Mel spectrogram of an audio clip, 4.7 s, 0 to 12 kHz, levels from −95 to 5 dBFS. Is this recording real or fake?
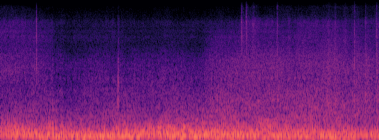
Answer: fake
